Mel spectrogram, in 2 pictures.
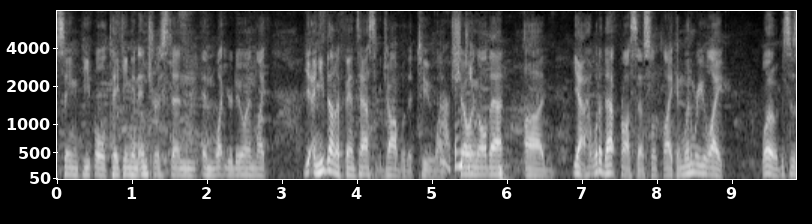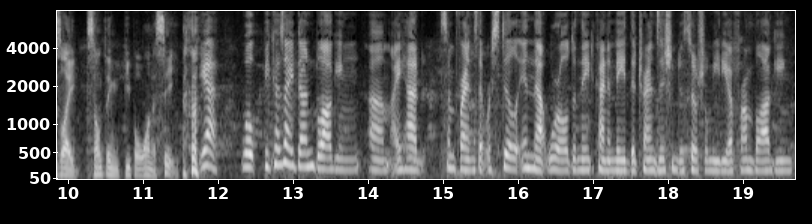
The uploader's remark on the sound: LIVE from HAVEN 2022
